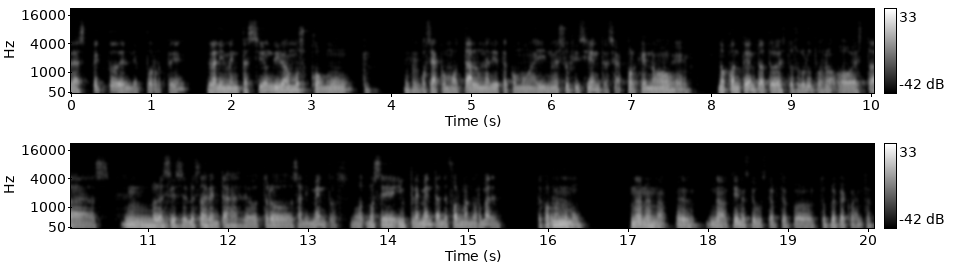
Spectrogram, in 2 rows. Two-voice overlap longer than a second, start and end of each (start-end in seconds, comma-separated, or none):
none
